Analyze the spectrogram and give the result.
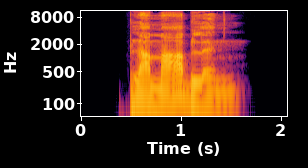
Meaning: inflection of blamabel: 1. strong genitive masculine/neuter singular 2. weak/mixed genitive/dative all-gender singular 3. strong/weak/mixed accusative masculine singular 4. strong dative plural
- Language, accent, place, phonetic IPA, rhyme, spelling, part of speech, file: German, Germany, Berlin, [blaˈmaːblən], -aːblən, blamablen, adjective, De-blamablen.ogg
